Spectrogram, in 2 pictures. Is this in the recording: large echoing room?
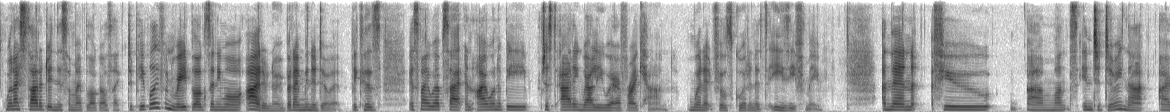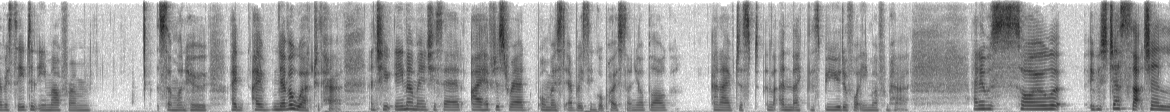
no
